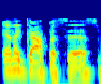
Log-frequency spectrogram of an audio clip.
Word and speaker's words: anagapesis: I believe it's pronounced anagapesis, but I have heard it in several different formats. But anagapesis seems to be what I've heard the most.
